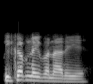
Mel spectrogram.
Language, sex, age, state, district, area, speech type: Hindi, male, 45-60, Uttar Pradesh, Prayagraj, rural, conversation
